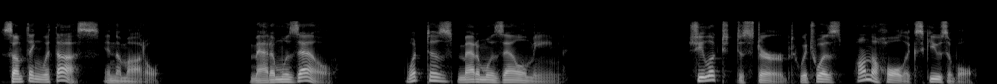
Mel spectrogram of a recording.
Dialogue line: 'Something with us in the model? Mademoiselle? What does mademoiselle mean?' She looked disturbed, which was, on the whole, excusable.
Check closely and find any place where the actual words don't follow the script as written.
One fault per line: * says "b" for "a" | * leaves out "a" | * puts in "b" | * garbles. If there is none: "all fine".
all fine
